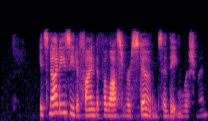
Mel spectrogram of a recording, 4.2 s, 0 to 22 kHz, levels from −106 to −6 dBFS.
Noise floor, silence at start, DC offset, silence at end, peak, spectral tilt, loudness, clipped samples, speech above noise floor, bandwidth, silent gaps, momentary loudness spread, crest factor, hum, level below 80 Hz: -79 dBFS; 0.8 s; under 0.1%; 0.05 s; -12 dBFS; -1 dB/octave; -31 LUFS; under 0.1%; 46 dB; 8.2 kHz; none; 15 LU; 22 dB; none; -84 dBFS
